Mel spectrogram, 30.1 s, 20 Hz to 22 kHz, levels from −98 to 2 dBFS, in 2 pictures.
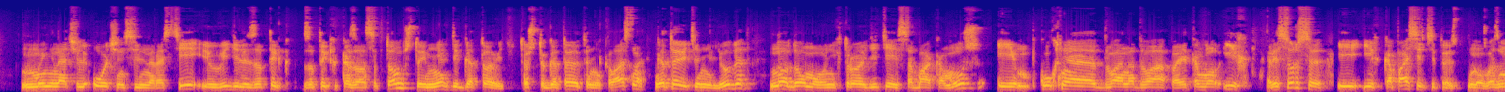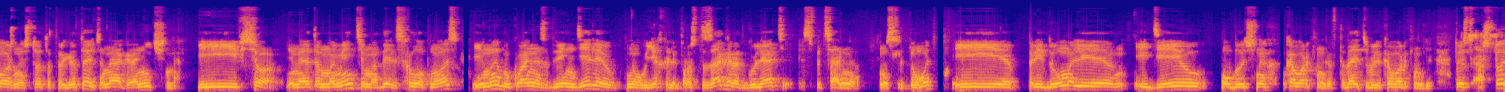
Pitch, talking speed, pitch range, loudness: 125 Hz, 175 wpm, 120-140 Hz, -13 LUFS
